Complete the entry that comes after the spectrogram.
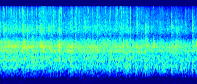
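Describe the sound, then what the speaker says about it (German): An audience at a triathlon awards ceremony claps steadily and densely throughout, a sustained wash of applause at even loudness with no speech over it. "klatscht einmal für alle Rennen"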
